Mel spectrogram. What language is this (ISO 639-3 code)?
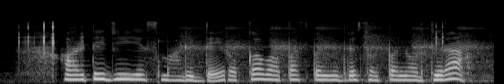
kan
